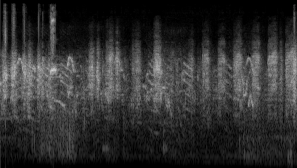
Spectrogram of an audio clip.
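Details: Pet budgies chirping while eating food, a dense stream of overlapping high, scratchy warbles and quick chirps from several birds with no pauses.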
